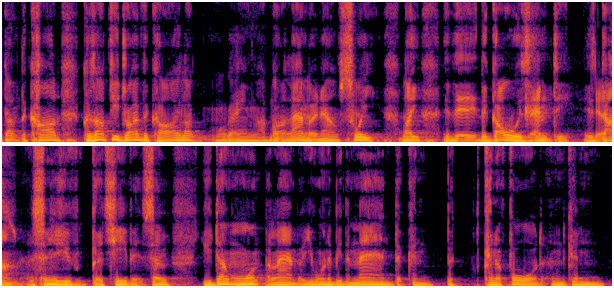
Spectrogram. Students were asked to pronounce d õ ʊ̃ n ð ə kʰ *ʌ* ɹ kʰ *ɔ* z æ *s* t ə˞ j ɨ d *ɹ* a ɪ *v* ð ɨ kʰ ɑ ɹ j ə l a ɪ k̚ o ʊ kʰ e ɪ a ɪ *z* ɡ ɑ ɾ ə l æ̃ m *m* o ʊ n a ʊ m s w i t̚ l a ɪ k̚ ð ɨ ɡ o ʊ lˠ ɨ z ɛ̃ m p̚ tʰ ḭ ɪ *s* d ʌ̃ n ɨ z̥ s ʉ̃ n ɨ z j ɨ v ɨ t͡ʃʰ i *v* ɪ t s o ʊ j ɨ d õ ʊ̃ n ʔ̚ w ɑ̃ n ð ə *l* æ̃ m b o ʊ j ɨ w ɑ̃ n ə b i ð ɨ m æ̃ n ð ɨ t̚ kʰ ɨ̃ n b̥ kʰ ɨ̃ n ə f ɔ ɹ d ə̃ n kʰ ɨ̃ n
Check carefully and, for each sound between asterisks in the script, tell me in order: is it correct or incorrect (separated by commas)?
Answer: incorrect, incorrect, incorrect, correct, correct, incorrect, incorrect, incorrect, correct, correct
